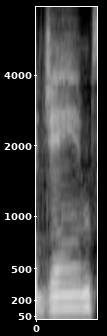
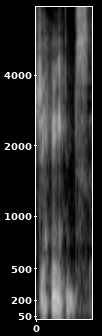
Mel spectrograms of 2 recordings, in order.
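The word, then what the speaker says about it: Jeymes: harder they fall by james samuel i think i'm pronouncing it james it's spelled weird but i predict i assume it's pronounced james um but yeah but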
